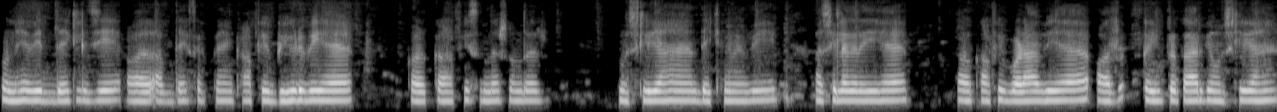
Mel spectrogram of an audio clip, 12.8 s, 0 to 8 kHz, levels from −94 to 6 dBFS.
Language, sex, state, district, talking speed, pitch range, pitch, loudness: Hindi, female, Bihar, Jahanabad, 165 wpm, 215-225 Hz, 220 Hz, -19 LUFS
